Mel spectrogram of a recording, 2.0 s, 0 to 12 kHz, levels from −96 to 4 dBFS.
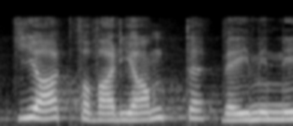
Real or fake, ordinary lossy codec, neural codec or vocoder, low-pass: fake; AAC, 48 kbps; codec, 16 kHz, 4 kbps, X-Codec, WavLM features, trained on Multilingual LibriSpeech; 7.2 kHz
